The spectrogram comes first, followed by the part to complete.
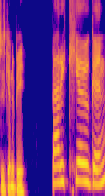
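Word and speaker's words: Keoghan: know what this is going to be Barry kyogen kyogen is which is how he pronounces it has been cast in the new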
